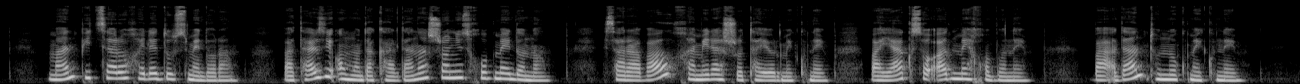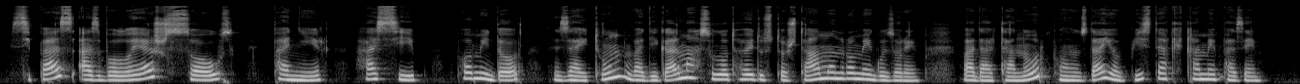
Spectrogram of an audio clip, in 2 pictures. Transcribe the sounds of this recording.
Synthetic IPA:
manpit̪saɾɔχe̞led̪ust̪me̞d̪ɔɾam | vat̪ʰaɾziʔɔmɔd̪akʰaɾd̪anaʃɾɔniz̥χubme̞d̪ɔnam | saɾavalχamiɾaʃɾɔt̪ʰajɔɾme̞kʰune̞mvajaksɔʔat̪me̞χɔbɔne̞m | ba̰ʔd̪ant̪ʰunukʰme̞kʰune̞m | sipasazbɔlɔjaʃsɔws | pʰaniɾ | hasib | pʰɔmid̪ɔɾ | zajt̪ʰunvad̪iɡaɾmahsulɔt̪hɔid̪ust̪d̪ɔʃt̪aːmɔnɾɔme̞ɡuzɔɾe̞mvad̪aɾt̪ʰanuɾpʰɔnzd̪ajɔbist̪d̪aqʰi̥qʰame̞pʰaze̞m

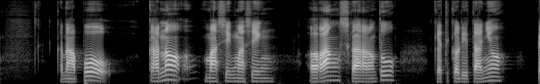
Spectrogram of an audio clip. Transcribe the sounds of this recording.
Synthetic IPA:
kənapɔ | karnɔmasɪŋmasɪŋ | oɾaŋsə̥kaɾaŋt̪u | kɛt̪i̥kodit̪aɲɔ | p

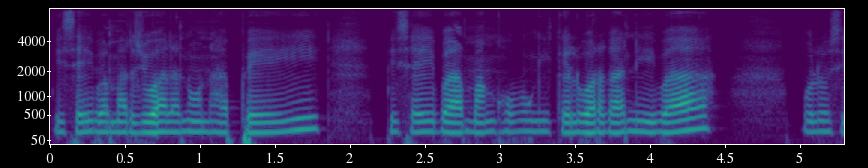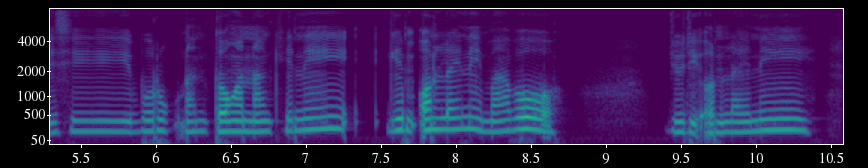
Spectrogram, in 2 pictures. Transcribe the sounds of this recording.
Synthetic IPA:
b̥isaibamard͡ʒualanunɦapɛi | b̥isaibamaŋɦubuŋikɛluarɡaniba | mulɔsisibuɾuk̚nant̪ɔŋanːaŋkiniɡɛmʔɔnlainimabɔ | d͡ʒudiʔɔ̰nlaini

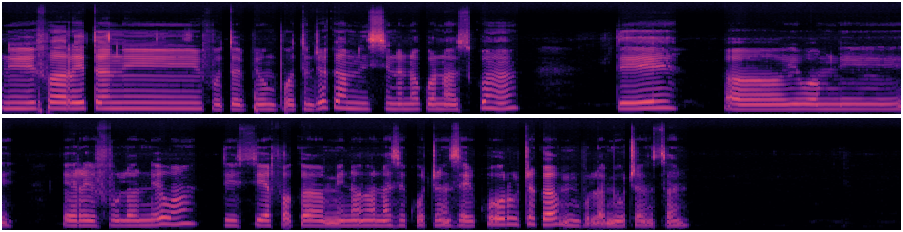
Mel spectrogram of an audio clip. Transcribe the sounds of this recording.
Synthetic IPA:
nifaɾet̪ani | v̥ut̪abeamibot̪uɳɖ͡ʐekaminisinanakuanazi̥kuəã | d̪̥e | ewamini | eɾajvulanewãd̪̥esiafakəmenaŋanazakuʈ͡ʂanizajkoɾoʈ͡ʂakəmimbulə̰muʈ͡ʂa̰niz̥ani̥

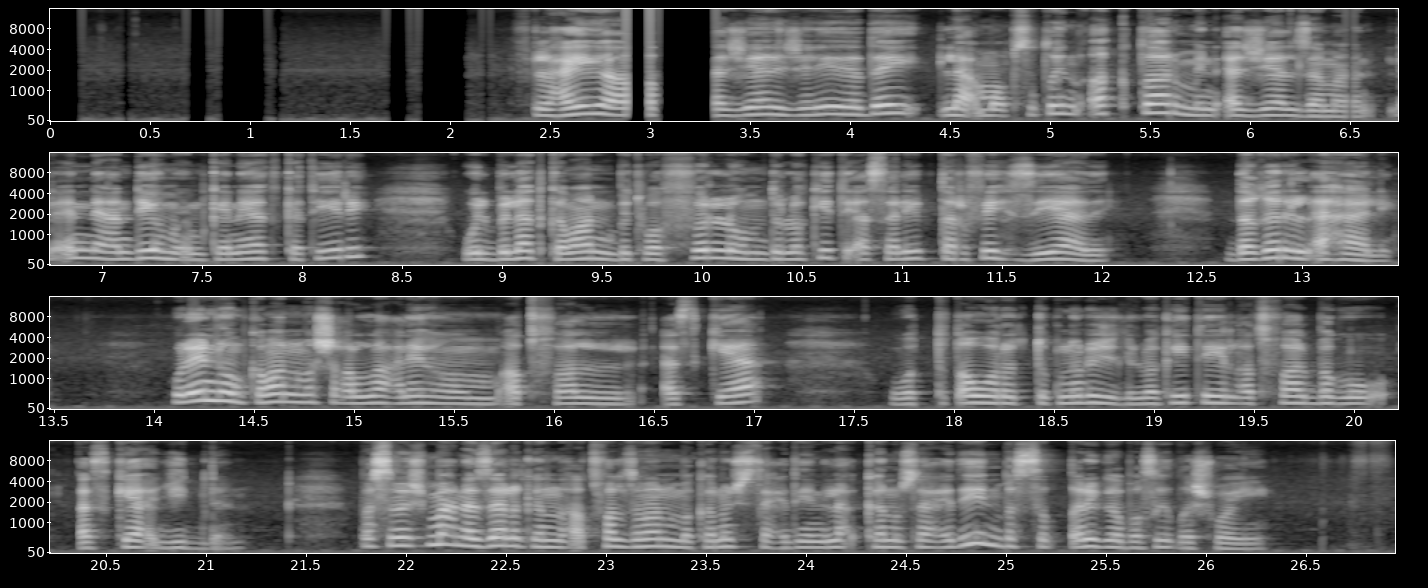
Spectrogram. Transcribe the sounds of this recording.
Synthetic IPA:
filʕaʔiːjaʔɑtɑt̪ˤiːlʔad͡ʒjaːlɪlʒad̪iːd̪ad̪iːla̰ʔmɑbsˤuːt̪ˤiːnʔɑkt̪ɑɾˤmɪnʔad͡ʒjaːlzamaːnlɪ̰ʔa̰nːiʕand̪iːhʊmʔɪmkaːnɪjaːt̪kat̪iːɾi | wɪlbɪlaːd̪kæmaːnbɪt̪wafːɪɾlahʊmd̪ɪlwakiːt̪iʔasaːliːb̚t̪ɑɾˤfiːhzɪjaːd̪a | d̪aɣeːɾɪlʔaɦaːli | wɪlɪʔɪnːhʊmkæmaːnmaːʃaːʔɑlˤːɑːʕaleːhʊmʔɑ̰t̪ˤfɑːlʔæzkaːʔ | wɪt̪ːɑt̪ˤɑwːʊɾɪt̪ːɪknoloːd͡ʒid̪ɪlwækiːt̪ilʔɑt̪ˤfɑːlbæɡuʔæzkaːʔɡɪd̪ːæn | bæsːmɪʃmaʕnæzaːlɪkʔɪnːɪlʔɑ̰t̪ˤfɑːlzamaːnmækaːnuːʃsaːʕɪd̪iːnlæʔkaːnusaːʕɪd̪iːnbæsːbet̪ˤɑɾiːɡɑbɑsiːt̪ˤɑʃwajːæ

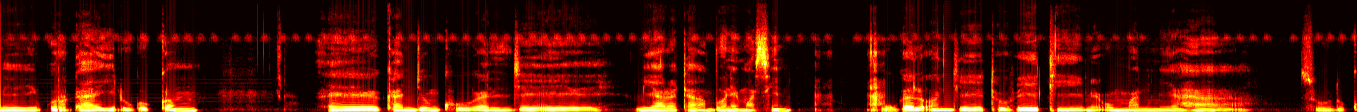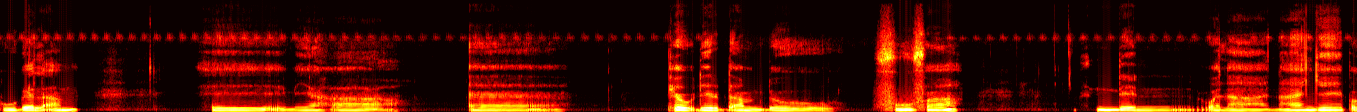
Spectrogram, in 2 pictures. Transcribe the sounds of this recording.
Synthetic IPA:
miɓuɾɗajiɗuɡɔɡːɔm | kaɲd͡ʒumkʰuɡald͡ʒɛ | mijaɾatabɔnɛmasin | kʰuɡalʔɔ̰nd͡ʒɛtʰɔwetʰimḭʔumːanmijaha | sudukuːbɛla̰m | ɛmijaha | pʰɛwɗiɾɗamɗɔ | fufa | ndɛnwʔa̰lanaːŋɡɛba

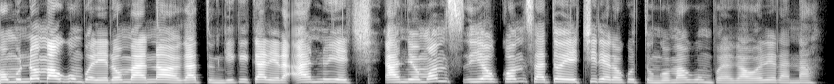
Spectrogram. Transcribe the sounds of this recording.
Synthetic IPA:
ɔmunomaɣumbɔɾɛɾomanawaɣatuŋɡikikaɾɛɾa̰ʔanujɛt͡ʃianujɔmojɔkɔmusatɔjɛt͡ʃiɾɛɾokutuŋɡomaɣuːmbɔɾaɣawoɾɛɾana

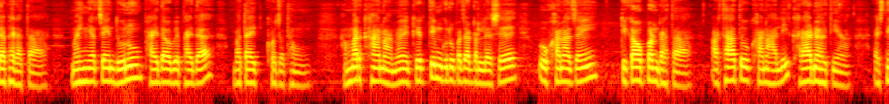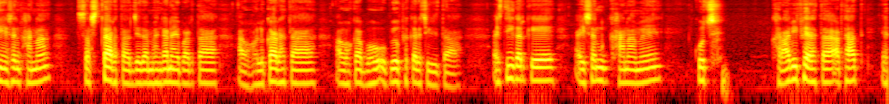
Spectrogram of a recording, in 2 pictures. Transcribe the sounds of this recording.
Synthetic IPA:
ajd̪apʰeɾəɦt̪a | məɦinjat͡ʃaɦĩd̪unupʰajd̪aobepʰajd̪a | bət̪ajkkʰod͡ʒət̪ʰɦəũ | həməɾkʰanamekiɾt̪imɡɾupət͡ʃaɖəlːese | ukʰanat͡ʃaĩ | ʈikawpənɾəɦt̪a | əɾt̪ʰat̪ukʰanaɦalikʰəɾabnaɦot̪ijã | əɪst̪əɦĩəjsənkʰana | səst̪aɾəɦt̪ad͡ʒed̪aməɦŋɡanaipəɽt̪aː | uɦəlkaɾəɦt̪a | aoɦkabəɦuupjoɡ̚pʰekəɾet͡ʃəkd͡ʒet̪a | əɪst̪əɦĩkəɾke | əɪsənkʰaname | kut͡ʃʰ | kʰəɾabipʰeɾəɦt̪aə̰ɾt̪ʰat̪ | e

